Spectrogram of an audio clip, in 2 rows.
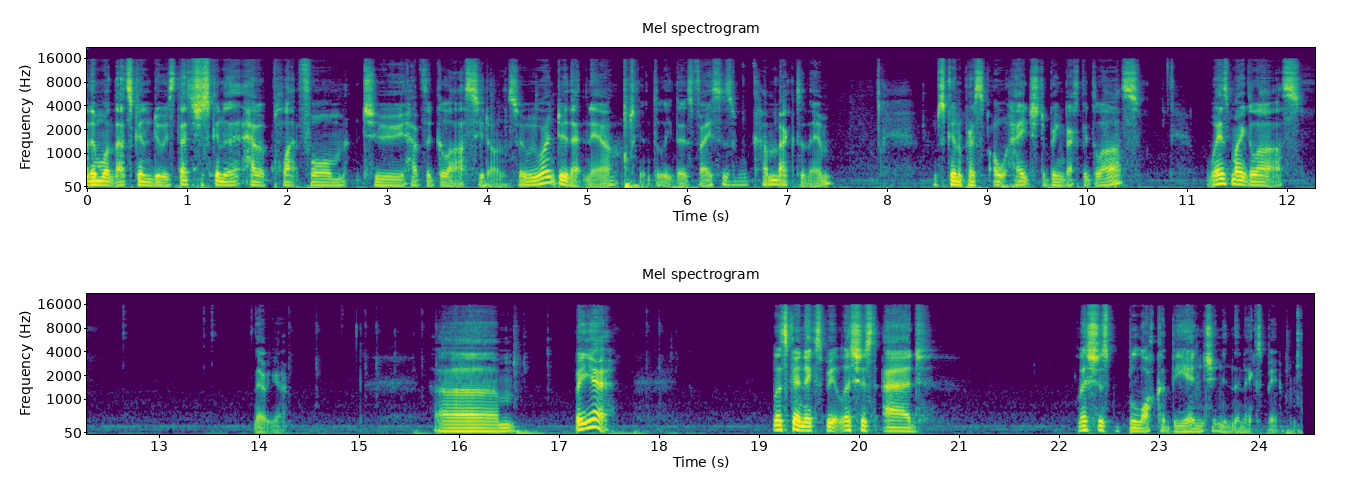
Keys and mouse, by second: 4.1 ctrl+z, 5.4 Delete, 9.2 alt+h, 10.2 Tab, 12.1 middle click, 14.3 middle drag, 16.6 KP_3.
